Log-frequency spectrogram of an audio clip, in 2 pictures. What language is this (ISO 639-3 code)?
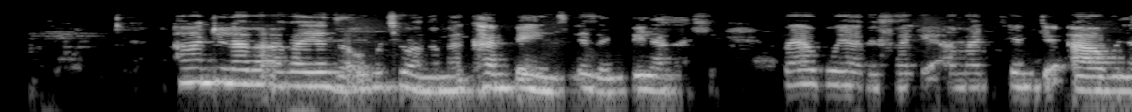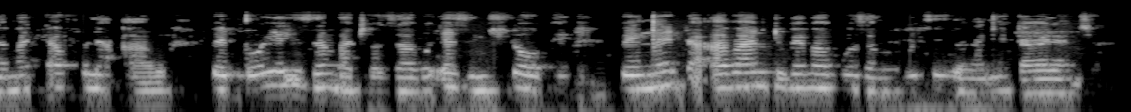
nde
